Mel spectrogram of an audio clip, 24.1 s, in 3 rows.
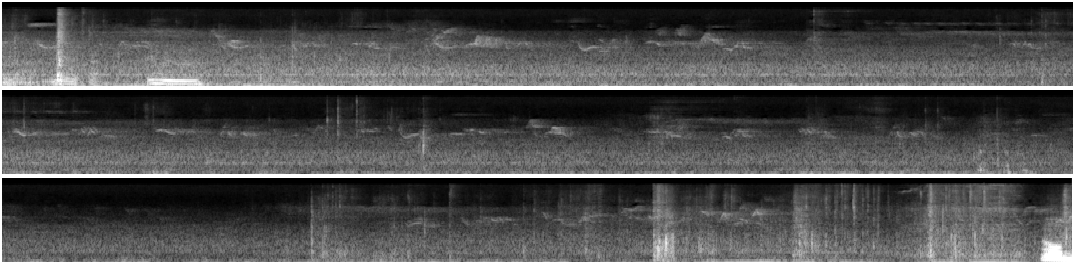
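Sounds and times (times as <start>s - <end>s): bird chirping: 0.0s - 17.3s, 18.2s - 24.0s.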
